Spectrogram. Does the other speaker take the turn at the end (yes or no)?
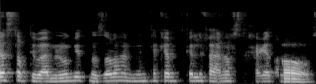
yes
